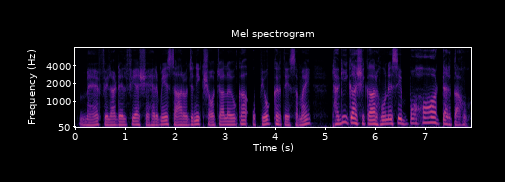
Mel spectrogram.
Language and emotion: Hindi, fearful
